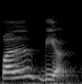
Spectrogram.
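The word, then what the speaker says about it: plebeian: पल्बियन, it's pronounced as पल्बियन, इट्स पल्बियन. देखो जरा answer क्या आ रहा है.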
